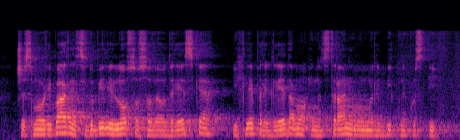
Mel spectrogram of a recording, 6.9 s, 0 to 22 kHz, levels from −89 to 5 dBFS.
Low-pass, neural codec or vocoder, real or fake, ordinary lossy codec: 9.9 kHz; vocoder, 22.05 kHz, 80 mel bands, WaveNeXt; fake; none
